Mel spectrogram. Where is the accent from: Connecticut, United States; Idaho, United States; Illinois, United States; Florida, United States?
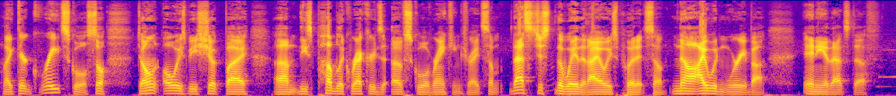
Idaho, United States; Hayden; also born or lived in Coeur d'Alene, Idaho; born and raised Idaho, and I grew up in Coeur d'Alene, er, in, in North Idaho. I was actually in Hayden, Idaho.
